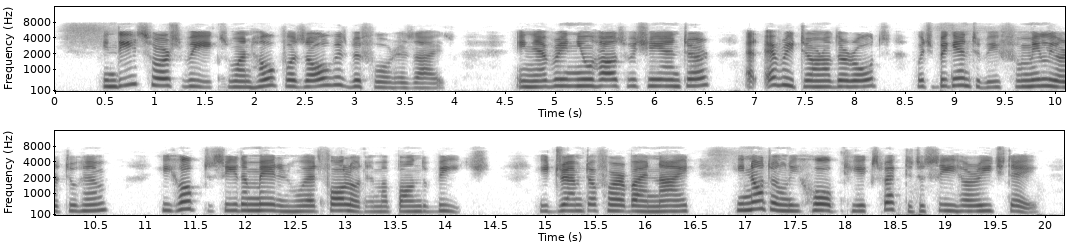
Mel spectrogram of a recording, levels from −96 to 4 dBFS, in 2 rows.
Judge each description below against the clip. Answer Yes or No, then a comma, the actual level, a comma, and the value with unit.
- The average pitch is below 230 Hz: No, very high, 255 Hz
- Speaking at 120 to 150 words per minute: No, average, 180 wpm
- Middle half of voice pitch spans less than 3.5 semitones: Yes, average, 2.9 semitones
